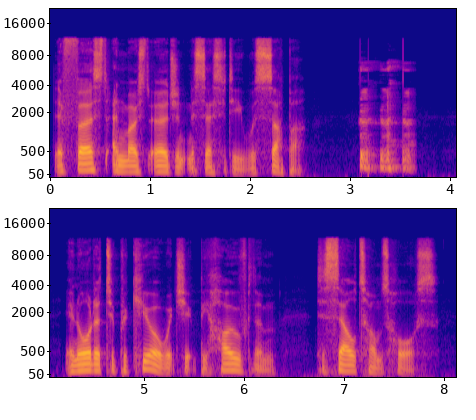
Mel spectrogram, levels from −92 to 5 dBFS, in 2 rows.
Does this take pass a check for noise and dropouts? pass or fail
fail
